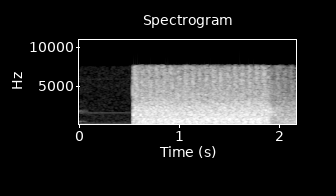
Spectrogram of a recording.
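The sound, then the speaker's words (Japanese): A sudden hail of gunfire erupts as many guns open fire at once, a dense, loud, continuous roar of shots that cuts in abruptly after near-silence, holds steady, then eases slightly near the end. “豪雨のような銃声が一斉に鳴り響き、グレンとアレックス”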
